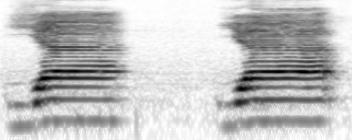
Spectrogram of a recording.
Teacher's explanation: তো ইয়ার মাখরাজটা কি ছিল? জিহ্বার মধ্যখান তার বরাবর উপরে তালুর সঙ্গে লাগিয়ে ইয়া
